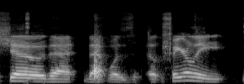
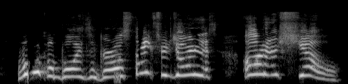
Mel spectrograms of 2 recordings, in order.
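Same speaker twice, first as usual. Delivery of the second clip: pitch going way up high, cartoon-style; 3 dB louder than usual. Showing off character voices to others: Mickey Mouse voice. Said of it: "And here's my Mickey".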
